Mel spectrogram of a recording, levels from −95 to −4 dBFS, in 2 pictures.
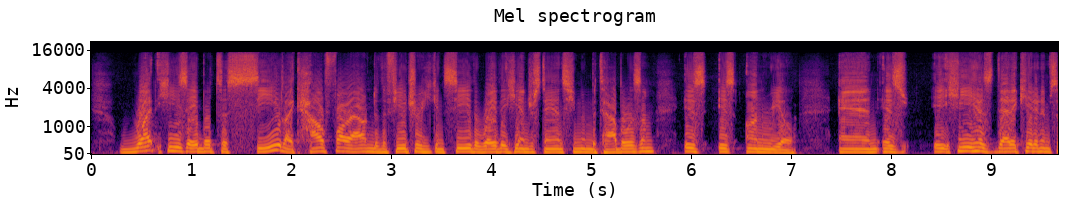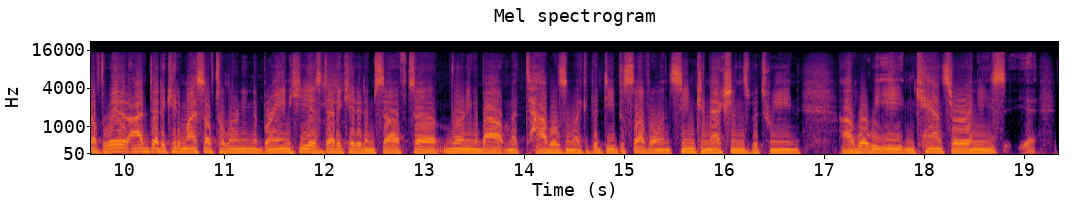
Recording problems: distortion; heavy; 6 dB below the speech

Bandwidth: 14.5 kHz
